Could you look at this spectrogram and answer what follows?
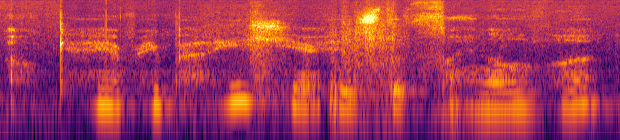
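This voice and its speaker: A woman in her twenties speaking in a soft, breathy near-whisper, chatting casually and gently as an ASMR host. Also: medium pitch, fairly even intonation, moderate pace, rough recording. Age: 20s. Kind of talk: soft-spoken ASMR, casual personal chat.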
